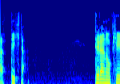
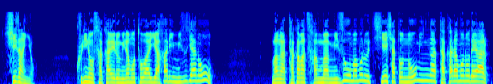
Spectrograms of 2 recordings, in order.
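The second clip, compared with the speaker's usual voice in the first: higher, measured lordly voice; feudal lord voice; 5 semitones higher than usual. Acted. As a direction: speak as a pleased old lord. Lord addresses his retainer.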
